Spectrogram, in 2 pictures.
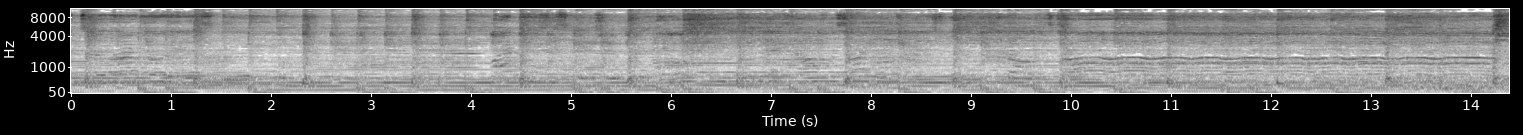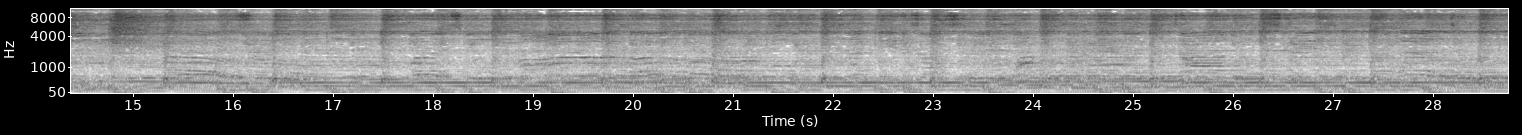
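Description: Live indie rock band playing a song: electric guitars, bass guitar and drum kit, with female lead vocals singing over them.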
